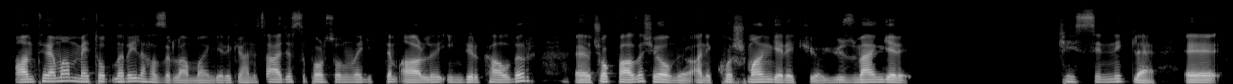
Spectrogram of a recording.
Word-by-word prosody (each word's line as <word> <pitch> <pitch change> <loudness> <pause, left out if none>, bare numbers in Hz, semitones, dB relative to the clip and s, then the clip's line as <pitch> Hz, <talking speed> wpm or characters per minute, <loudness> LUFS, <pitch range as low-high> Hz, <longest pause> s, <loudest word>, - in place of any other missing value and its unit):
antrenman 140 +7 +2
metotlarıyla 135 0 -1
hazırlanman 95 -3 -4
gerekiyor. 95 +2 -4
Hani, 105 - -8
sadece 120 +1 0
spor 115 -2 -2
salonuna 110 0 -3
gittim, 110 +2 -5
ağırlığı 105 +2 +2
indir 110 0 -2
kaldır, 115 +9 0 0.4
eee, 105 -1 +3
çok 125 +3 +1
fazla 115 +5 +5
şey 125 -4 -1
olmuyor, 95 -5 +3
hani, 100 -1 -1
koşman 115 +1 +1
gerekiyor, 100 -2 0
yüzmen 110 +3 +1
gerek 110 -3 +3 1.5
Kesinlikle. 120 -3 -2 0.3
Eee 105 0 +5
110 Hz, 115 wpm, -24 LUFS, 105-120 Hz, 1.5 s, fazla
